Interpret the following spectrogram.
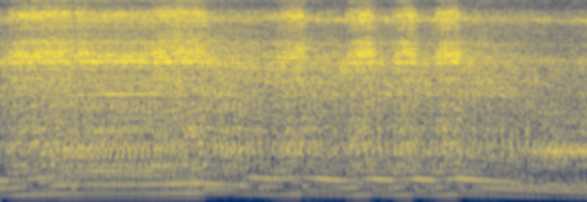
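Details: Carburetted Honda Beat scooter that had badly cut out ("ngepos"), running after reassembly during carburettor air screw adjustment. Buzzes cleanly as revs drift gently up and down, with no stumbling or popping.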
